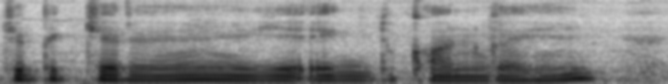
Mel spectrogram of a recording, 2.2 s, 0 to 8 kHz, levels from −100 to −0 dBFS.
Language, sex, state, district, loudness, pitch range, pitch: Hindi, male, Arunachal Pradesh, Longding, -17 LUFS, 100-115 Hz, 105 Hz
